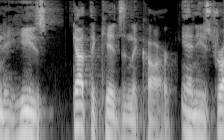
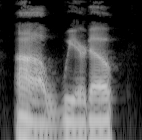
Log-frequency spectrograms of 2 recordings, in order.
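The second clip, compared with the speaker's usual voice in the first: subtle, low muttered aside under the breath; 5 semitones lower, 6 dB quieter than usual. Retelling a movie scene, quoting a lady walking past: imitating muttering under breath. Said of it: "really subtle under her breath".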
